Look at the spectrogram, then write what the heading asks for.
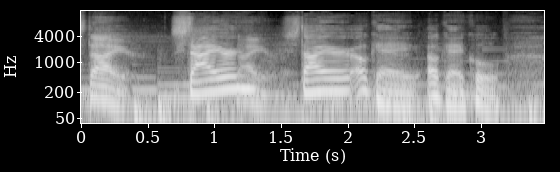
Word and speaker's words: Steyer: Steyer just Eyre State how do you say that man's last name stair star I think it's Steyr Steyr steyr okay okay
